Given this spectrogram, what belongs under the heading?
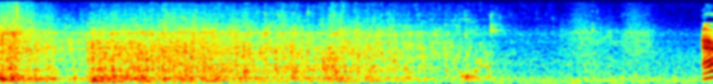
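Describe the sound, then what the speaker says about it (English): Clear flower storage solution poured from a one-gallon household pitcher into a bucket, a steady broad liquid gush lasting several seconds before thinning to a softer trickle, close and fairly loud. "I'm going to pour this into our bucket."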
